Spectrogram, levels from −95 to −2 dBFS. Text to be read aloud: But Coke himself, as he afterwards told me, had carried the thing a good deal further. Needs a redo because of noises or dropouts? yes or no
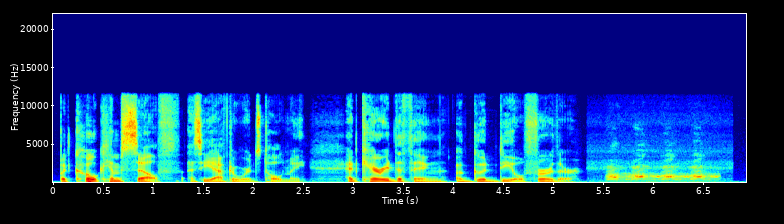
yes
